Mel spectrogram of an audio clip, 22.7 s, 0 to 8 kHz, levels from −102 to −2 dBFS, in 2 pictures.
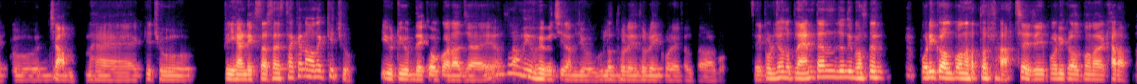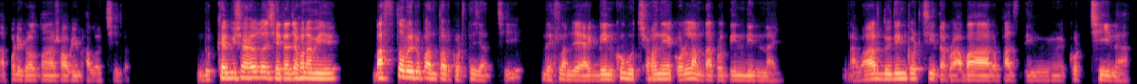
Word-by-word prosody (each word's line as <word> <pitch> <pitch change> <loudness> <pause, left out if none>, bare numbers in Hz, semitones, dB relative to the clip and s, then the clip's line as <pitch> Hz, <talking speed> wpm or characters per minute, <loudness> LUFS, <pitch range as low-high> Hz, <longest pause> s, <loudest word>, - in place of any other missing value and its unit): একটু 105 0 -13 0.3
জাম্প 105 -2 +1 0.2
হ্যাঁ? 100 -2 -6 0.2
কিছু 120 -3 -7 0.6
ফ্রি 130 - +1
হ্যান্ড 120 0 +5
এক্সারসাইজ 130 +3 +1
থাকে 165 +5 0
না - - +3
অনেক 180 -1 -2
কিছু। 195 +2 -6 0.4
YouTube 130 -2 +1
দেখেও 115 0 +3
করা 105 -1 +3
যায়। 105 0 0
অন্ত 255 - -9
আমি 205 -6 -2
ভেবেছিলাম 120 -3 0
যে 110 - -4
ওগুলো 110 +3 -4
ধরে 110 -2 -2
ধরেই 105 -1 -3
করে 100 -1 -5
ফেলতে 95 0 -14
পারব। 90 - -10 0.4
এ - - -4
পর্যন্ত 155 +3 +1
প্ল্যান 140 +1 +6
ট্যান 175 0 +5
যদি 175 0 +3
বলেন 165 +2 +3 0.4
পরিকল্পনা 155 -3 +6
তো 150 - +5 0.2
আছে - - -1
সেই 125 0 +2
পরিকল্পনা 130 -2 +1
খারাপ - - +3
না - - -11
পরিকল্পনা 110 -2 -6
সবই 105 0 -4
ভালো 95 -1 -10
ছিল। - - -20 0.8
দুঃখের 115 +7 +3
বিষয় 155 0 +3
হলো 165 0 +3
সেটা 140 0 +3
যখন 150 0 +3
আমি 140 -1 +5 0.6
বাস্তবে 150 +5 +5
রূপান্তর 160 -5 +2
করতে 130 - -7
যাচ্ছি। 105 +2 -15 0.4
দেখলাম 120 +1 -5
যে - - 0
১ 110 - -6
দিন 125 - +3
খুব 150 - -1
উৎসাহ 125 0 -8
নিয়ে 130 0 +1
করলাম 135 +2 0
তারপর 110 -1 -4
৩ 110 - -4
দিন 105 -1 -5
নাই। 85 - -13 0.8
আবার 120 +3 +2
২ 130 0 +1
দিন 140 - +3
করছি 135 0 -4
তারপর 110 -2 -5
আবার 110 0 +3
৫ - - -4
দিন 100 - -13 0.4
করছি 120 0 -7
না। 90 - -11
125 Hz, 195 wpm, -22 LUFS, 110-145 Hz, 0.8 s, প্ল্যান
